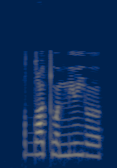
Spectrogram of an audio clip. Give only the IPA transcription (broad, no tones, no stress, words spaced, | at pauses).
dˤʉtʷa mʲʉjɵ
